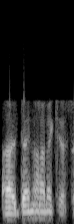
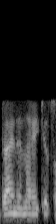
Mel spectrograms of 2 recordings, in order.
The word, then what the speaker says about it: Deinonychus: That one, there's a couple of variations, but that was the inspiration for Velociraptor in Jurassic Park. So Deinonychus, I guess, is the way that I usually go with it. Deinonychus also works.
